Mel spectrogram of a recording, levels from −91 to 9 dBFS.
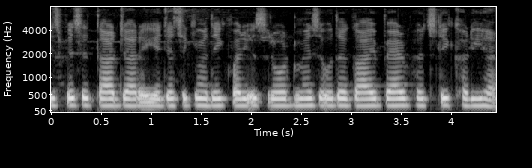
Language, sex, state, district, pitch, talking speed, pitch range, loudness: Hindi, female, Bihar, Katihar, 195 Hz, 310 wpm, 190-195 Hz, -12 LUFS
